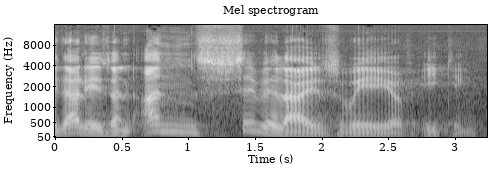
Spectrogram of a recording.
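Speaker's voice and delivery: usual speaking voice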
